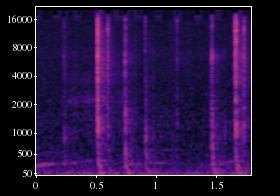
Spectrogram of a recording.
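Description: Several brisk computer keyboard keystrokes clatter in an irregular rhythm, close and fairly faint, with soft pauses between bursts and no talking.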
